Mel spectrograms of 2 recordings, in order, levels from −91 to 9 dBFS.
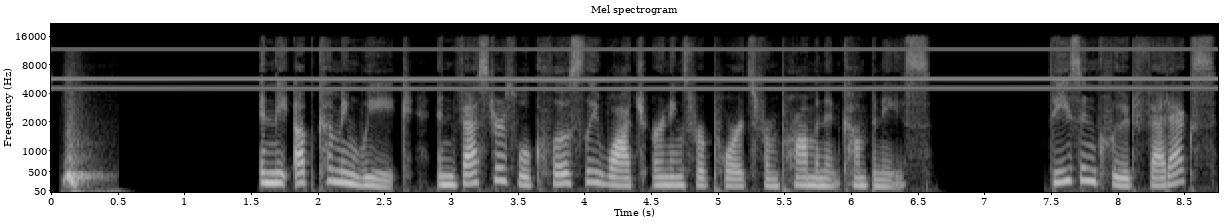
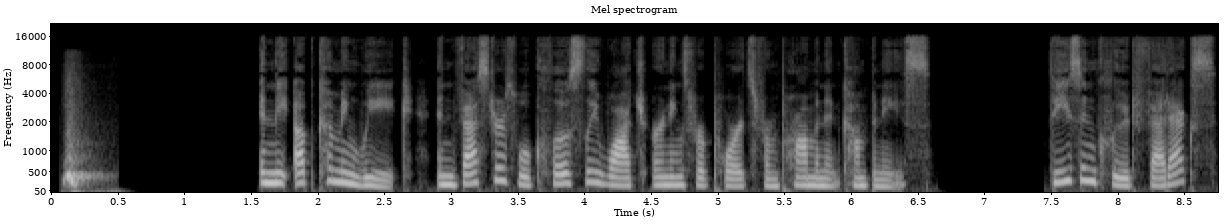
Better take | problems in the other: second | high-pitched whine; loud; throughout; 5.5 kHz, 7 dB below the speech

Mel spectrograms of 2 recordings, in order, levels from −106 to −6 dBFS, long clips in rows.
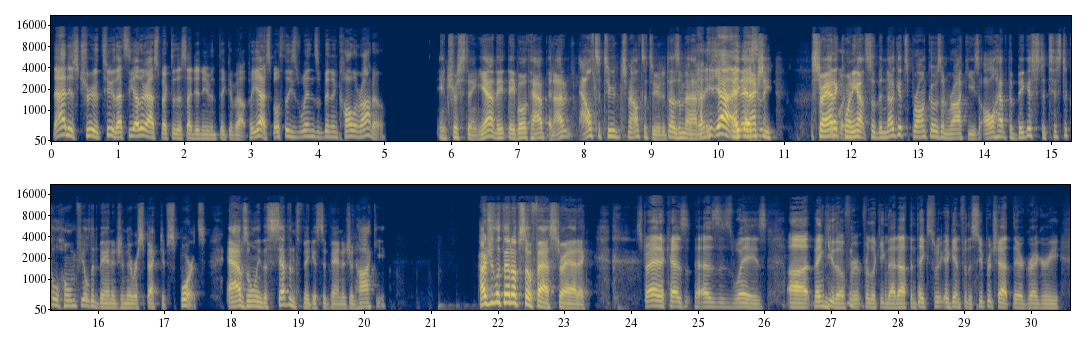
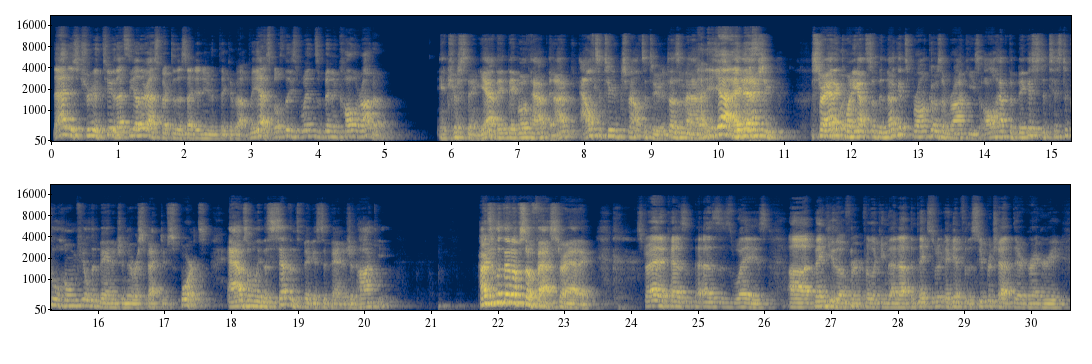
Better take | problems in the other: first | off-mic speech; somewhat distant // room echo; slight; dies away in 0.5 s

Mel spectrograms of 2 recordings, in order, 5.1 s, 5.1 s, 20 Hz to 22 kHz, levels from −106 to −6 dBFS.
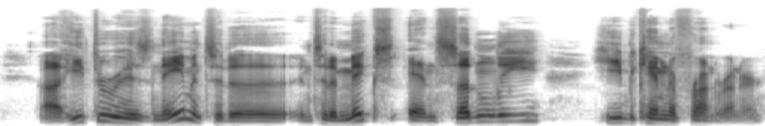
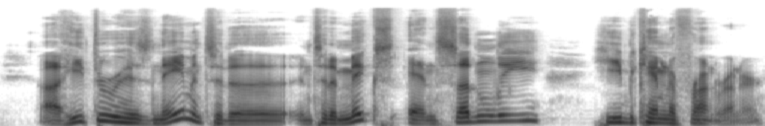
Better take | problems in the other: second | thin; somewhat; fading below 300 Hz

